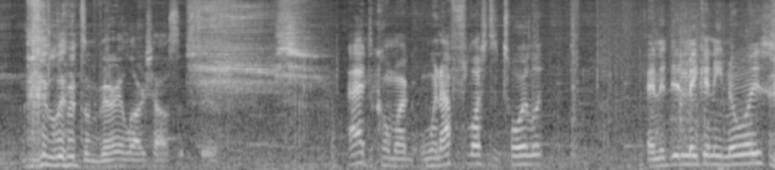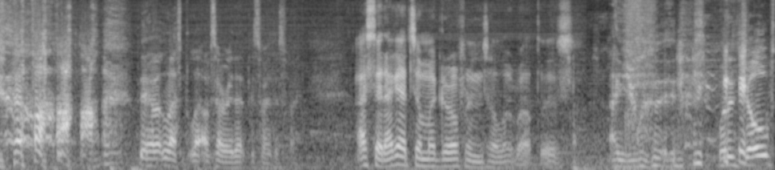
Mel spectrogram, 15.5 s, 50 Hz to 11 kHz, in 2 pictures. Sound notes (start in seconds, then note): 7.7 laughing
